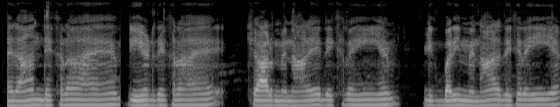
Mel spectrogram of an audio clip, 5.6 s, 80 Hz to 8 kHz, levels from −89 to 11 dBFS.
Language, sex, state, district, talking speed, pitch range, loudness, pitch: Hindi, male, Jharkhand, Jamtara, 205 wpm, 135-145 Hz, -30 LUFS, 145 Hz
